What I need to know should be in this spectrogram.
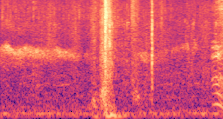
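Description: A heavy punch lands with a thud.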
